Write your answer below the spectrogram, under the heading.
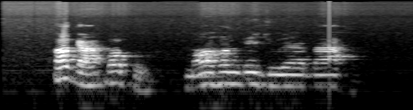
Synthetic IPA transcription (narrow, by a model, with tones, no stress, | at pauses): ɔ˦ɡa˨a˨k͡pɔ˦kʷʊ˨ | mɔ˨ɔ˦ɦʊ˦n̩˦dɪ˦d͡ʒu˦ɾe˦ba˦a˦ɦʊ˨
